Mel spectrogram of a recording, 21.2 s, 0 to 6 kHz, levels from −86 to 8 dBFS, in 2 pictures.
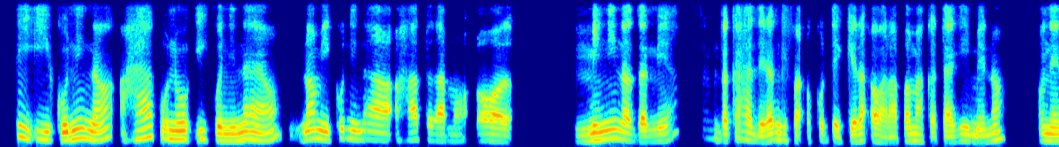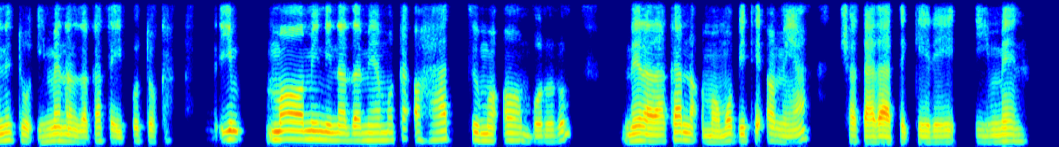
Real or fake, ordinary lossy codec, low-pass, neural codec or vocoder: fake; Opus, 24 kbps; 5.4 kHz; codec, 24 kHz, 0.9 kbps, DualCodec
